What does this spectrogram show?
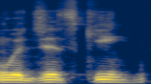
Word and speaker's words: Wojcicki: tell you this isn't youtube this isn't susan wojcicki said it right that time this is this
